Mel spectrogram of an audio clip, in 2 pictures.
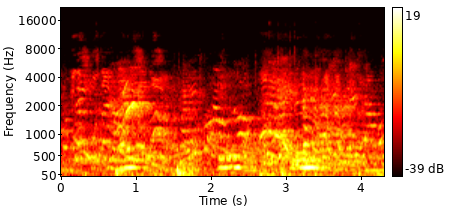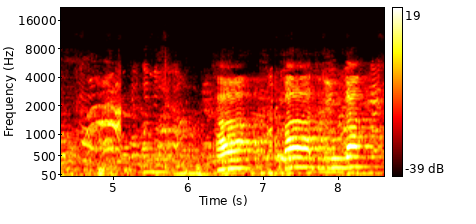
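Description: A man speaks with animation into a microphone, amplified through loudspeakers in an echoing hall.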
